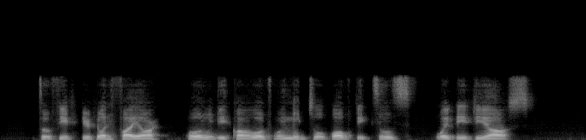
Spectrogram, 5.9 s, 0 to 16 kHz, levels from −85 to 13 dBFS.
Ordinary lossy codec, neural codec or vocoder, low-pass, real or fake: none; codec, 16 kHz, 0.5 kbps, FreqCodec, larger model; 7.2 kHz; fake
